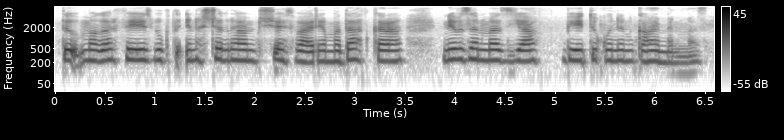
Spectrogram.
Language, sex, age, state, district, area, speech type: Kashmiri, female, 30-45, Jammu and Kashmir, Shopian, rural, spontaneous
